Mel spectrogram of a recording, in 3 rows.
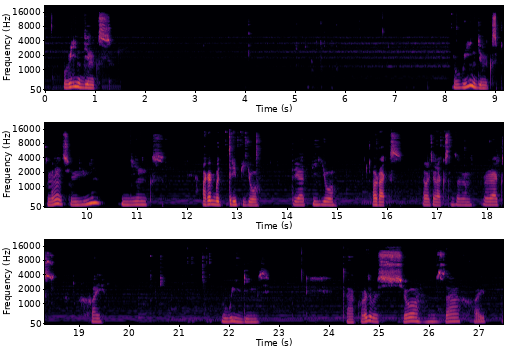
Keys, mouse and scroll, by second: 8.1-11.1 drag, 21.1 click, 21.5 click, 21.8-26.2 shift+middle drag, 26.2-26.7 scroll down 1, 26.7-27.1 middle drag, 27.1 scroll up 2.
